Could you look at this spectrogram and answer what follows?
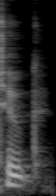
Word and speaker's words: toque: It's pronounced toque.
